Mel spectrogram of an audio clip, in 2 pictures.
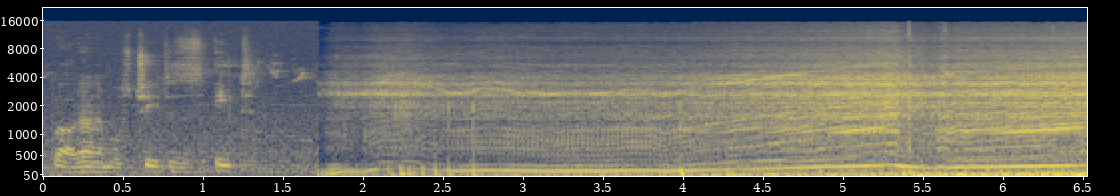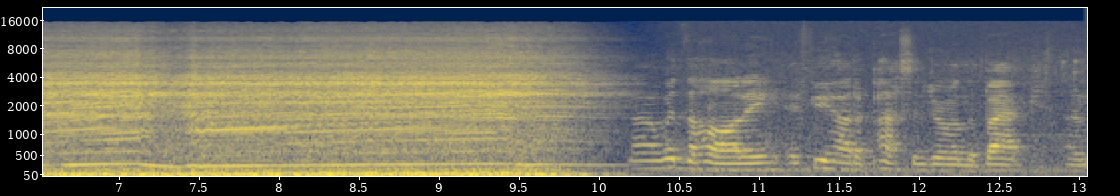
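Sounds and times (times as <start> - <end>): motorcycle engine accelerating: 1.8 - 10.2.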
